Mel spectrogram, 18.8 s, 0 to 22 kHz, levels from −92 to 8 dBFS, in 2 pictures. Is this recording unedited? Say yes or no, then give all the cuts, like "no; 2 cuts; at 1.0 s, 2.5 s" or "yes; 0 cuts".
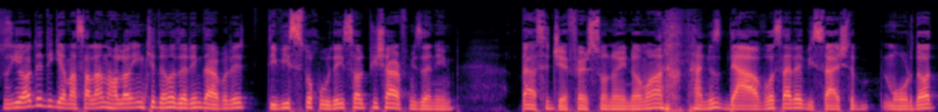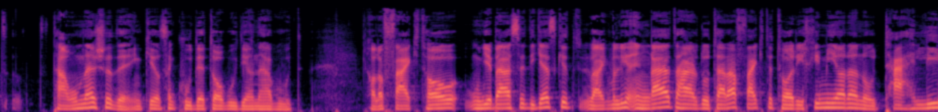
yes; 0 cuts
